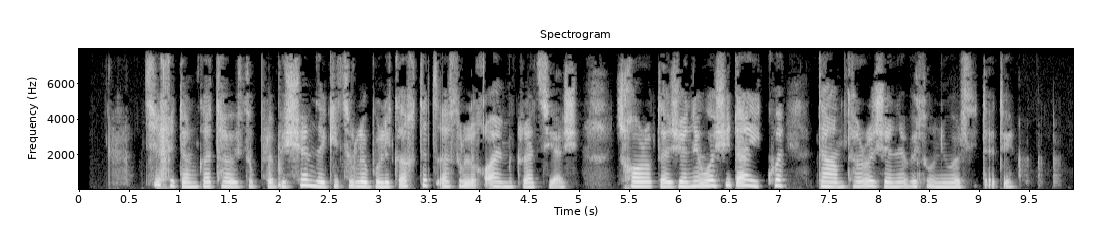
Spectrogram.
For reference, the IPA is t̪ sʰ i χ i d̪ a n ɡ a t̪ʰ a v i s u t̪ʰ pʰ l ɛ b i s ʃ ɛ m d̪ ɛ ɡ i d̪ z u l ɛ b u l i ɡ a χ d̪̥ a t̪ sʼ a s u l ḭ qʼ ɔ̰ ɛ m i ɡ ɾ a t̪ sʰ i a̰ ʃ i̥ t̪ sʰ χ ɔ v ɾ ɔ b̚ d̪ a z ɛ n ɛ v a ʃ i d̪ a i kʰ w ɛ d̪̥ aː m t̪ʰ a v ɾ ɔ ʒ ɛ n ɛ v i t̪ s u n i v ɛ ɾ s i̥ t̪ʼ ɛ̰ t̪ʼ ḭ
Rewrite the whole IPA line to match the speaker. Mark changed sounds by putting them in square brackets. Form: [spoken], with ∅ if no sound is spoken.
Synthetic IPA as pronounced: t̪ sʰ i χ i d̪ a n ɡ a t̪ʰ a v i s u [∅] pʰ l ɛ b i s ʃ ɛ m d̪ ɛ ɡ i d̪ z u l ɛ b u l i ɡ a χ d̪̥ a t̪ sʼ a s u l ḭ qʼ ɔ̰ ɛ m i ɡ ɾ a t̪ sʰ i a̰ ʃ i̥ t̪ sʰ χ ɔ v ɾ ɔ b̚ d̪ a [ʒ] ɛ n ɛ v a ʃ i d̪ a i kʰ w ɛ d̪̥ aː m t̪ʰ a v ɾ ɔ ʒ ɛ n ɛ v i [∅] s u n i v ɛ ɾ s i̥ t̪ʼ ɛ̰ t̪ʼ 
